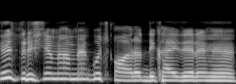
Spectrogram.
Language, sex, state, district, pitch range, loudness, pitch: Hindi, male, Jharkhand, Garhwa, 185-255 Hz, -14 LUFS, 190 Hz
